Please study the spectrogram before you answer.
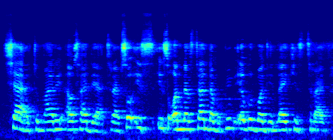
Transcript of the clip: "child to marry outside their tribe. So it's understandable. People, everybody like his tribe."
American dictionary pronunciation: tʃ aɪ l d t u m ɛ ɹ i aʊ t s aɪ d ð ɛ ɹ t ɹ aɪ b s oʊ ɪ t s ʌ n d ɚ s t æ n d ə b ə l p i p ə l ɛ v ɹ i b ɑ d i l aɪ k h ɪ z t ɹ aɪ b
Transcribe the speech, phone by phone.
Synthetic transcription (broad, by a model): tʃ aɪ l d t u m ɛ ɹ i aʊ t s aɪ d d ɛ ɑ t ɹ aɪ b s oʊ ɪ s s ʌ n d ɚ s t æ n d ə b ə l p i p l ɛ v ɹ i b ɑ d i l aɪ k h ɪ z t ɹ aɪ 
